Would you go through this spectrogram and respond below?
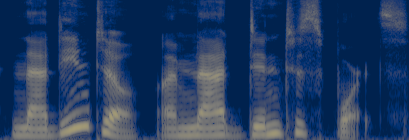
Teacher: The unvoiced T in not sits between two vowels, so in North American English, it softens into what we call an alveolar tap. Right, which sounds almost like a quick D.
